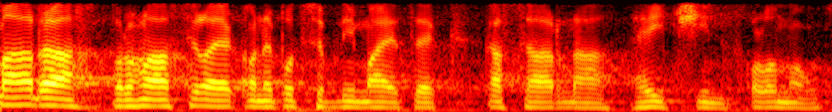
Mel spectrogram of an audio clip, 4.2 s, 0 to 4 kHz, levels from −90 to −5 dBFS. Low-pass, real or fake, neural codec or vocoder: 3.6 kHz; fake; codec, 24 kHz, 6 kbps, HILCodec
